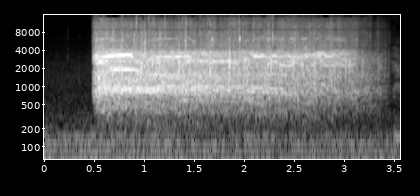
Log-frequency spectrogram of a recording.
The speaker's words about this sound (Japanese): えー、ということで皆さんなんと今日150回目だってすごくないちょっと拍手しちゃうよ。パチパチパチパチパチパチすごい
